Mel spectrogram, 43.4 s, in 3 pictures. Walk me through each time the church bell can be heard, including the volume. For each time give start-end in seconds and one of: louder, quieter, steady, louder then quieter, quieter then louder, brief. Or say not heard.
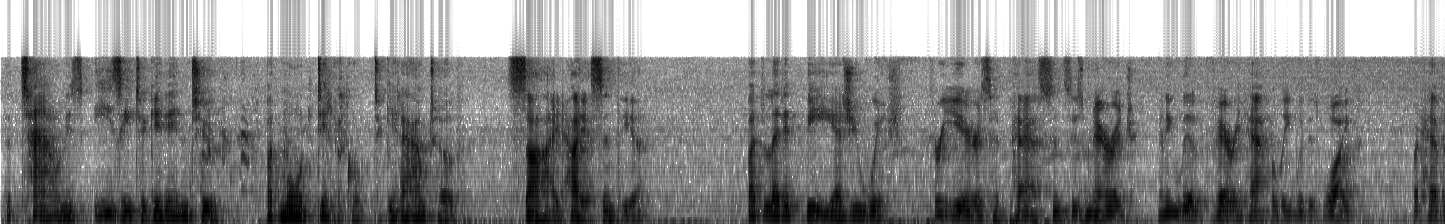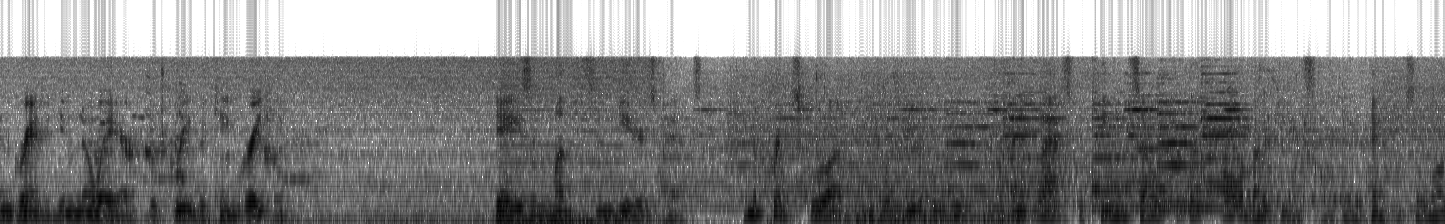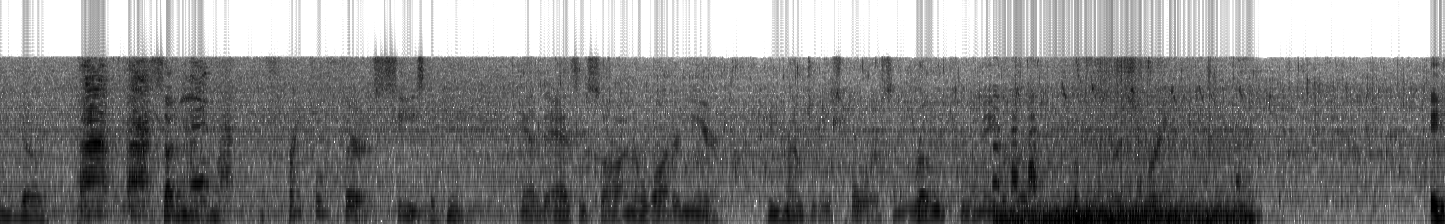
19.4-26.9 louder.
